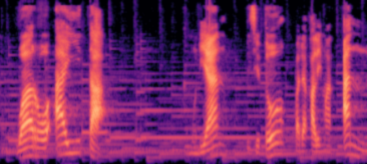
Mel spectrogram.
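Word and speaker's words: وَرَأَيْتَ: huluna fidinillahi afwaja penjelasannya yang pertama kalimat waroa Ita disitu yg dibacanya tidak boleh ae ya tapi Ai waroh Ita kemudian disitu pada kalimat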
